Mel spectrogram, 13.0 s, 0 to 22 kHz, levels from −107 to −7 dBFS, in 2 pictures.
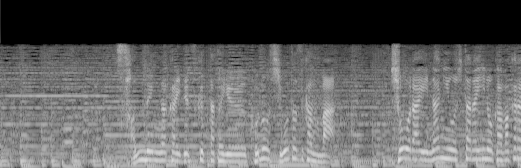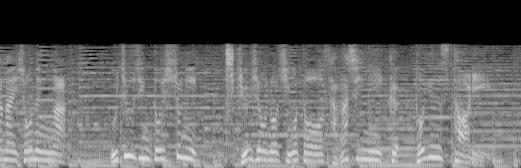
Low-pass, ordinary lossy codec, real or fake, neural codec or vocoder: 7.2 kHz; AAC, 48 kbps; real; none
